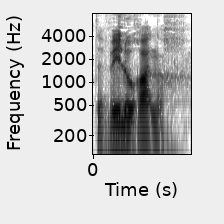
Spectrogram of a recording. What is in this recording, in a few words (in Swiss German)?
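"veloranner", Bas Rhin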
